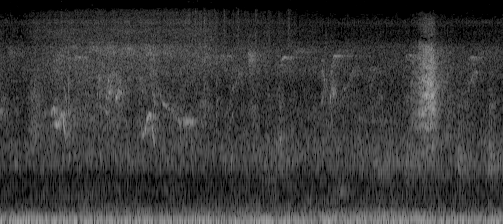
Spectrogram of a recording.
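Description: Birds calling, with short chirps scattered throughout and one louder, harsher call about five seconds in, over a steady low rumble.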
